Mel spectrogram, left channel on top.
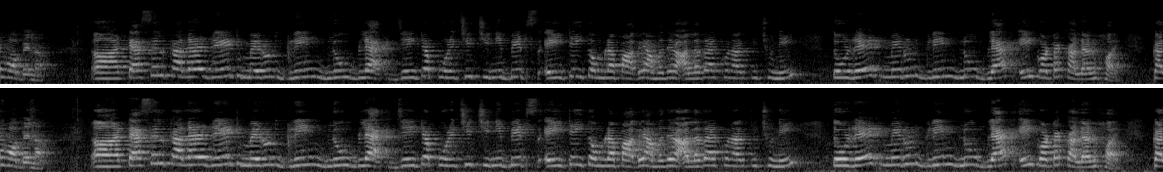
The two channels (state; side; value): quieter; left; 6.1 dB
